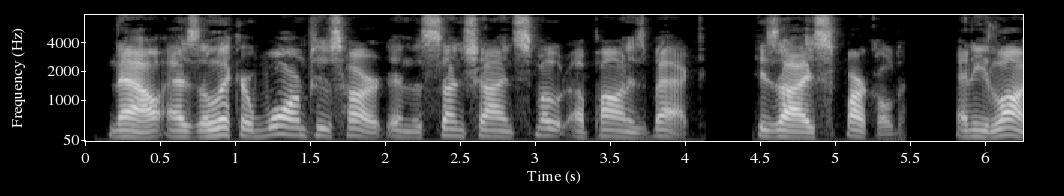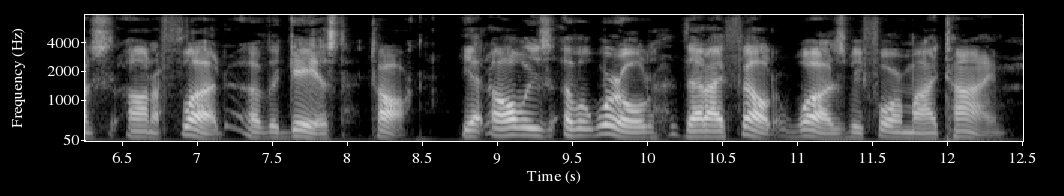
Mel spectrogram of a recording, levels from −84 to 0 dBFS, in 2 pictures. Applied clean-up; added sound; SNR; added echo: none; none; none; none.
